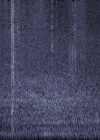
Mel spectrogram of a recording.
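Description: A single sharp click about a quarter second in, then a steady, even rushing noise of movement and background while a bag is carried.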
